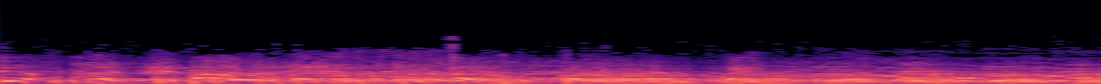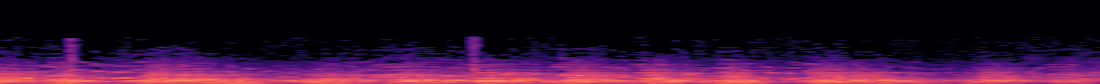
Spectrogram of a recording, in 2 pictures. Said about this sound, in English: Inside the fortified stagecoach station, the Lone Ranger, having returned from Rock City, heard the distant war cries and shouted, Here they come.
